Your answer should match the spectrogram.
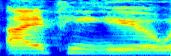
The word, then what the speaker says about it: IPU: Don't pronounce the IPU without the dots in between. Like, don't say it as a word.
